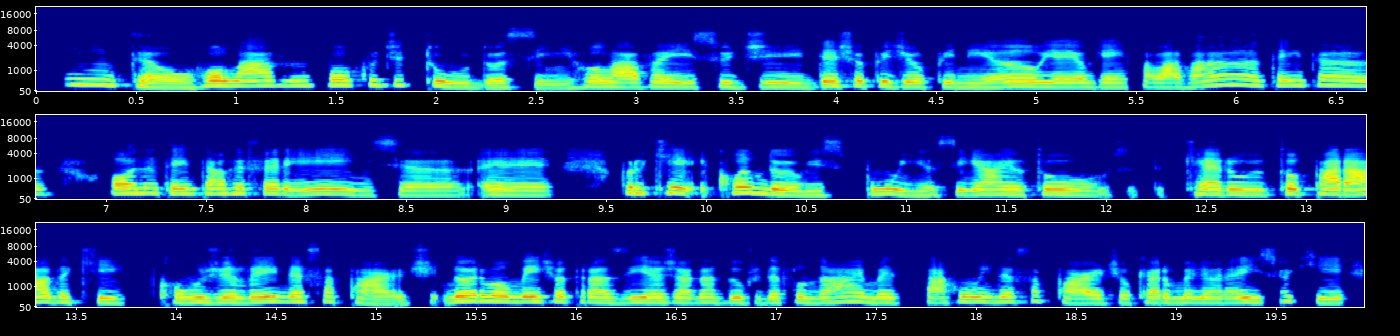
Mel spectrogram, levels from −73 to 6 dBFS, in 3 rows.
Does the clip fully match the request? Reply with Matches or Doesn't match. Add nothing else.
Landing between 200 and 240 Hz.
Doesn't match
